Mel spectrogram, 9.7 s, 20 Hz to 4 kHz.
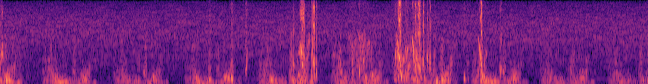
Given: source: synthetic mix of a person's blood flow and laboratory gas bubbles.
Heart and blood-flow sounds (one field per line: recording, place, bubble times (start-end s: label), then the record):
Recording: Doppler ultrasound of blood flow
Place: precordium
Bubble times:
0.00-0.06 s: bubbles
3.12-3.19 s: bubbles
3.44-3.53 s: bubbles
3.67-3.73 s: bubbles
4.38-4.79 s: bubbles
5.21-5.55 s: bubbles
5.87-6.52 s: bubbles
6.93-7.06 s: bubbles
7.15-7.31 s: bubbles
7.48-7.54 s: bubbles
From the record:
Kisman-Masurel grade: 233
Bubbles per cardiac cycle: several, 3 to 8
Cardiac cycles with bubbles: 50 to 99%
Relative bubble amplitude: loud (0.450 to 0.775)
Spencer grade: 3 (all of the cardiac periods contain showers or single bubble signals, but not dominating or overriding the cardiac motion signals)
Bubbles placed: only in the low amplitude regions of the cardiac cycle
